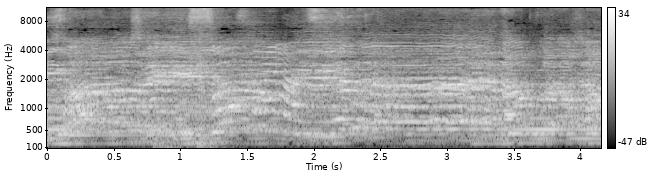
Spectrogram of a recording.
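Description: Several voices singing a Georgian song together in harmony over a steady held low note, played back from a TV set.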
